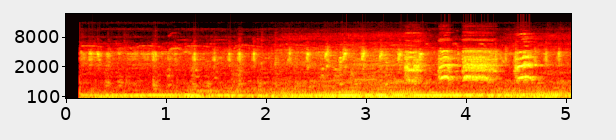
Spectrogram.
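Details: A wild red junglefowl kept for a year gives a short, clipped, harsh crow in broken bursts near the end, over a steady low mechanical hum.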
